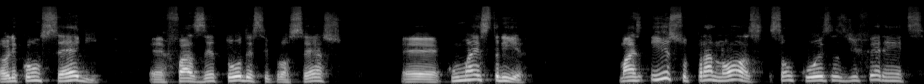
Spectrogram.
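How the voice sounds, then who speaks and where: With a strong Minas Gerais accent, a man speaks very slowly at a high pitch in a dark, mellow tone, his intonation lively, with long, frequent pauses and a dry, close sound with no echo. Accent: self-described strong Minas Gerais. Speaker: religious study group leader. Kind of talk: online group study session with reading aloud.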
